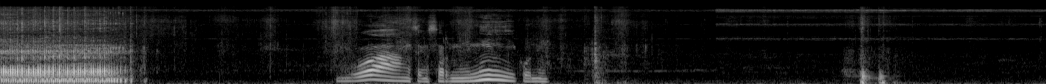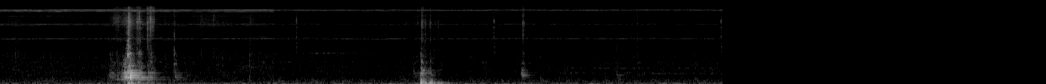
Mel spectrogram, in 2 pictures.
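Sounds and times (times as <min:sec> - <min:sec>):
high thin insect drone: 0:00.2 - 0:17.7
wooden knocks and thuds: 0:08.6 - 0:09.0, 0:14.6 - 0:15.0.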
